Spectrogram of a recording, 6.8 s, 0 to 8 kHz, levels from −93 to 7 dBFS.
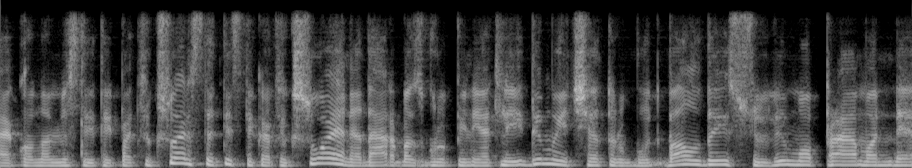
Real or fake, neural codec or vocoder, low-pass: fake; vocoder, 22.05 kHz, 80 mel bands, HiFi-GAN; 7.2 kHz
